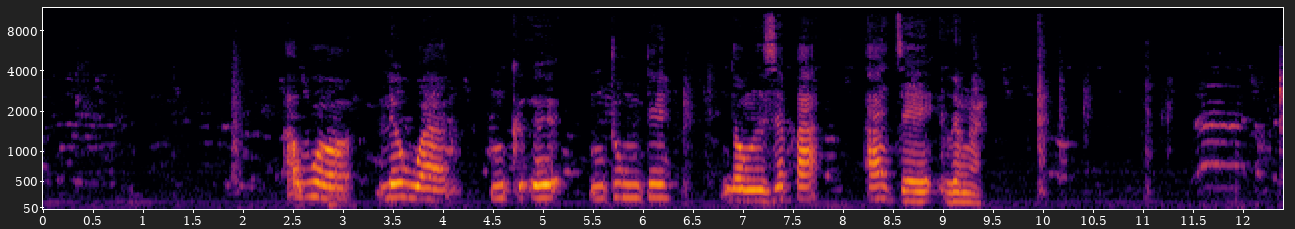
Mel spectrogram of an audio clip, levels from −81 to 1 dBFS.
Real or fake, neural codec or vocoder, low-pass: fake; vocoder, 44.1 kHz, 128 mel bands every 256 samples, BigVGAN v2; 10.8 kHz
